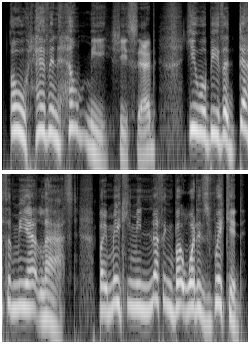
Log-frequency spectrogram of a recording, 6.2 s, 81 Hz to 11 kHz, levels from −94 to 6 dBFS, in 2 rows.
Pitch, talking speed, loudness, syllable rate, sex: 200 Hz, 225 wpm, -17 LUFS, 5.1 syllables/s, male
